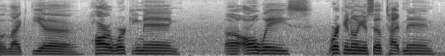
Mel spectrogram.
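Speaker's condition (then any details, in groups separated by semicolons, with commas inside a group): No condition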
